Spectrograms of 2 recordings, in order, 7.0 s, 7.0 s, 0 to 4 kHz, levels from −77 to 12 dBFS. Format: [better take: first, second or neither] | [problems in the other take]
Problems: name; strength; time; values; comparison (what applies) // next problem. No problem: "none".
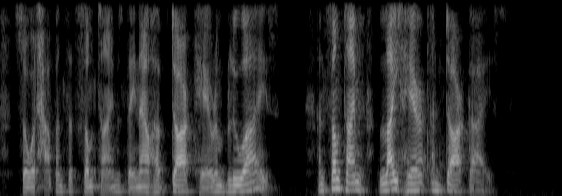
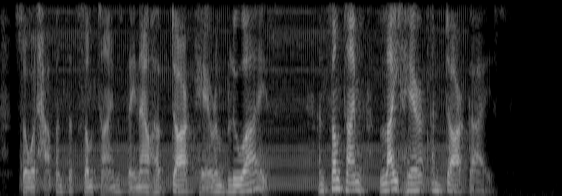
first | background sound (Tools); 16 dB below the speech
